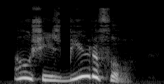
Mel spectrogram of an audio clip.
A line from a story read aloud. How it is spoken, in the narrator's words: exclaimed Ruby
